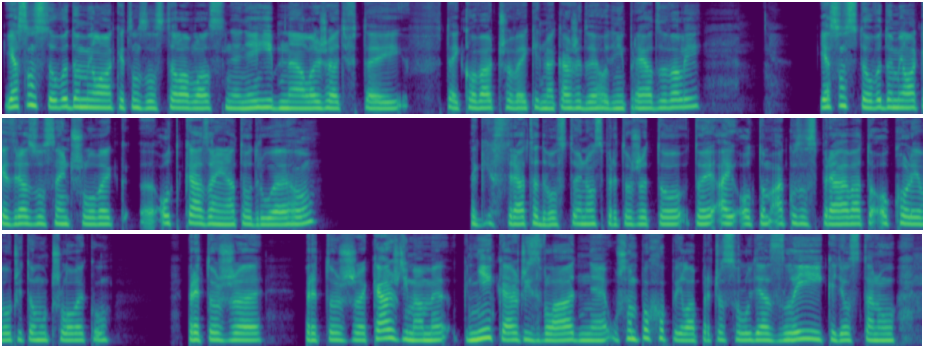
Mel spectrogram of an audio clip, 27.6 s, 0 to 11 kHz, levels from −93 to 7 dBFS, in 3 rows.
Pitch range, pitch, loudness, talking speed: 195-215 Hz, 200 Hz, -22 LUFS, 155 wpm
